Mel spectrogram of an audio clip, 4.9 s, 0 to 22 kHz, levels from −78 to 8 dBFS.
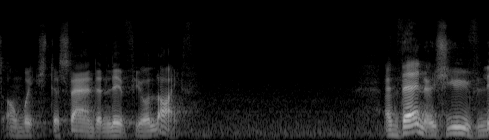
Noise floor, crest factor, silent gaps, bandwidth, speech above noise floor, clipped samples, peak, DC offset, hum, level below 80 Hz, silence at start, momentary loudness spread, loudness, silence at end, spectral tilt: -58 dBFS; 26 dB; none; 14.5 kHz; 30 dB; under 0.1%; -4 dBFS; under 0.1%; none; -68 dBFS; 0 s; 17 LU; -28 LUFS; 0 s; -4.5 dB/octave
